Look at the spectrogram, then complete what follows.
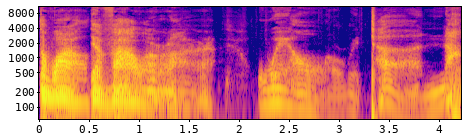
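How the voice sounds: A man puts on a character voice in a British accent, low-pitched with a husky, rough edge and vocal fry. He speaks very slowly, his pitch swinging very widely.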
